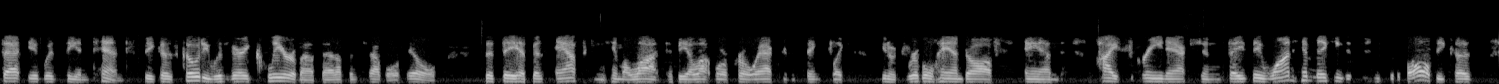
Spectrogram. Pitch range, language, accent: 125-165 Hz, English, American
